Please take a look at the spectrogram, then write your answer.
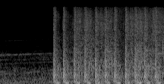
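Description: Rapid automatic gunfire aimed at police in the video game Watch Dogs starts suddenly after a near-silent moment, then continues as a loud, steady run of close, crackling shots.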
